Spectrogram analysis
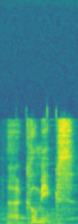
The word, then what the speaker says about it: Comiques: Comiques. Comiques? Mm-hmm. It's comics. Oh. Okay. It's spelled comics, but it's comiques.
